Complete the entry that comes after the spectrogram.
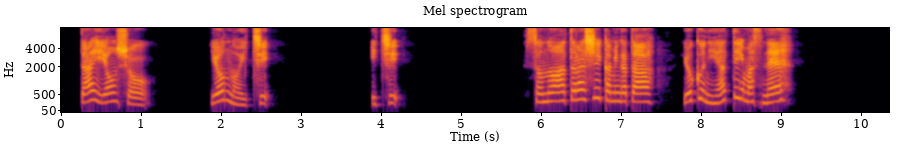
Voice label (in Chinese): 日语 女角色 游戏角色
